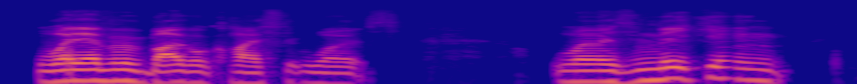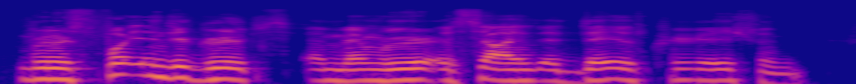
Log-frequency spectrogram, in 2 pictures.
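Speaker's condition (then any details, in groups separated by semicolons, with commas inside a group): Cerebral palsy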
